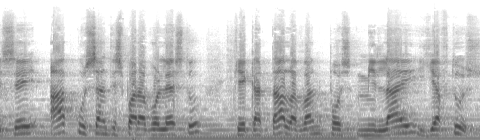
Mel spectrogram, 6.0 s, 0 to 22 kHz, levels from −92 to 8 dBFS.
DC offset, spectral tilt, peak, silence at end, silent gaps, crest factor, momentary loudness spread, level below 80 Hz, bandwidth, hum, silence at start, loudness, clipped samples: under 0.1%; -5 dB/octave; -14 dBFS; 0 s; none; 14 dB; 6 LU; -42 dBFS; 16 kHz; none; 0 s; -28 LUFS; under 0.1%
